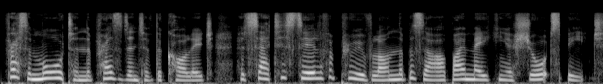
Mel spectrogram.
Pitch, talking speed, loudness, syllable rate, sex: 230 Hz, 210 wpm, -17 LUFS, 5.8 syllables/s, female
